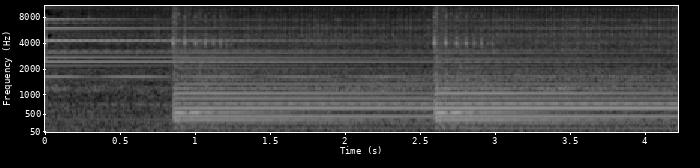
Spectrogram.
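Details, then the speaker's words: New Haven Eight-Bell Chime No. 1 clock, early-to-mid 1890s, with eight nested cup bells, restored after improperly replaced parts: quarter, three-quarter and hour chimes (quarter resembles Whittington), then clean, bright hour strikes about every 1.7 seconds; normal hour strike. "remember this is before chime clocks had standard chime melodies so here is the quarter that sounds a lot like the Whittington chime melody the 3/4 and the hour"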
